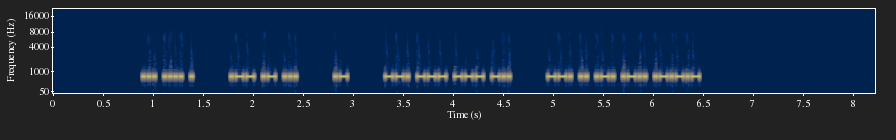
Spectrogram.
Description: Morse code, heard as a keyed tone, about 46 wpm, 700 Hz. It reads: SHE WAS A GOOD GIRL.
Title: 2x Word-Spacing - Sentences from Top 400 Words - 45wpm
